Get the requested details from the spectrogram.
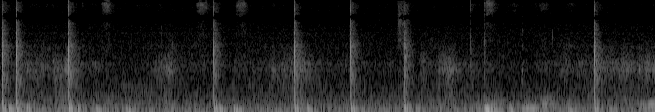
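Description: Fingertips type on the plastic keys of an aluminum laptop keyboard, producing ten sharp, brief key clicks spread irregularly over the clip. Each click is bright and dies away almost instantly over a quiet, low background hum.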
